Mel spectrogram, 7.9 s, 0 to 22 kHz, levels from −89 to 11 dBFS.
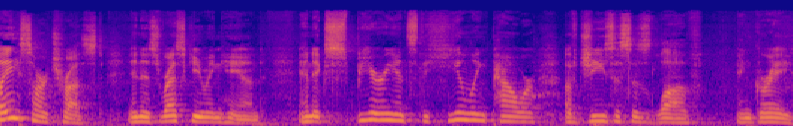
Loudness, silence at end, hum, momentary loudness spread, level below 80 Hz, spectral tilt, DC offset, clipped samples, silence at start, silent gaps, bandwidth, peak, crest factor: -22 LUFS; 0 s; none; 12 LU; -52 dBFS; -4 dB/octave; under 0.1%; under 0.1%; 0 s; none; 15.5 kHz; -4 dBFS; 18 dB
